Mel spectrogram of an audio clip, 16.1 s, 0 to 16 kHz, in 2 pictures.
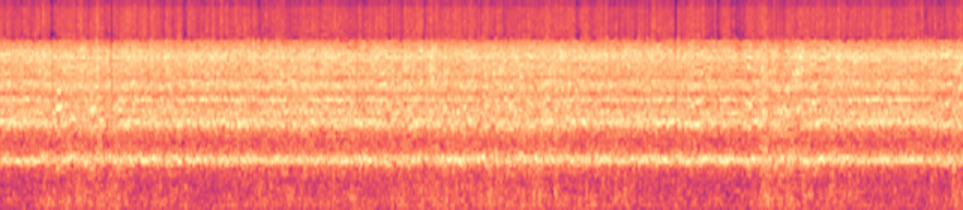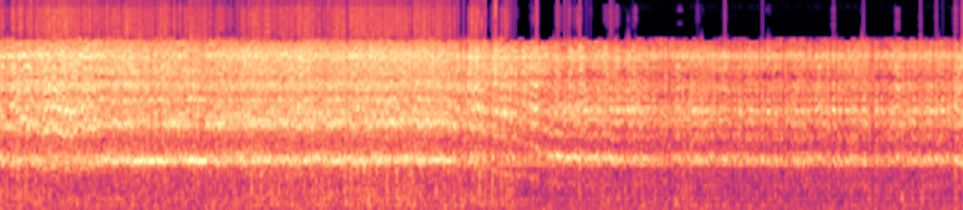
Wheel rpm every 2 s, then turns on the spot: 230, 230, 230, 230, 230, 230, 140, 110.
none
